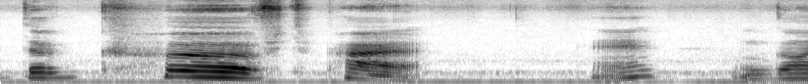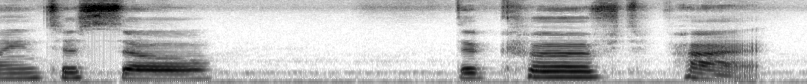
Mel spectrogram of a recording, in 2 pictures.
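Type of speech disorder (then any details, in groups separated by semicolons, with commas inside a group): Bulbar dysarthria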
